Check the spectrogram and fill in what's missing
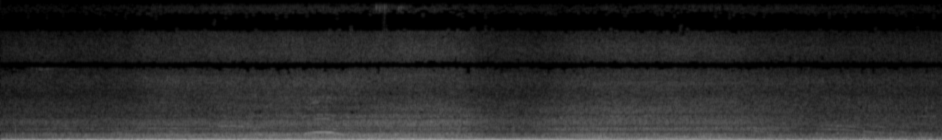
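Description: A Gemina Trans tour bus nicknamed Tuan Putri rumbles past on the road to Pangandaran, its loud, steady low engine drone holding throughout amid traffic, with voices talking over it.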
